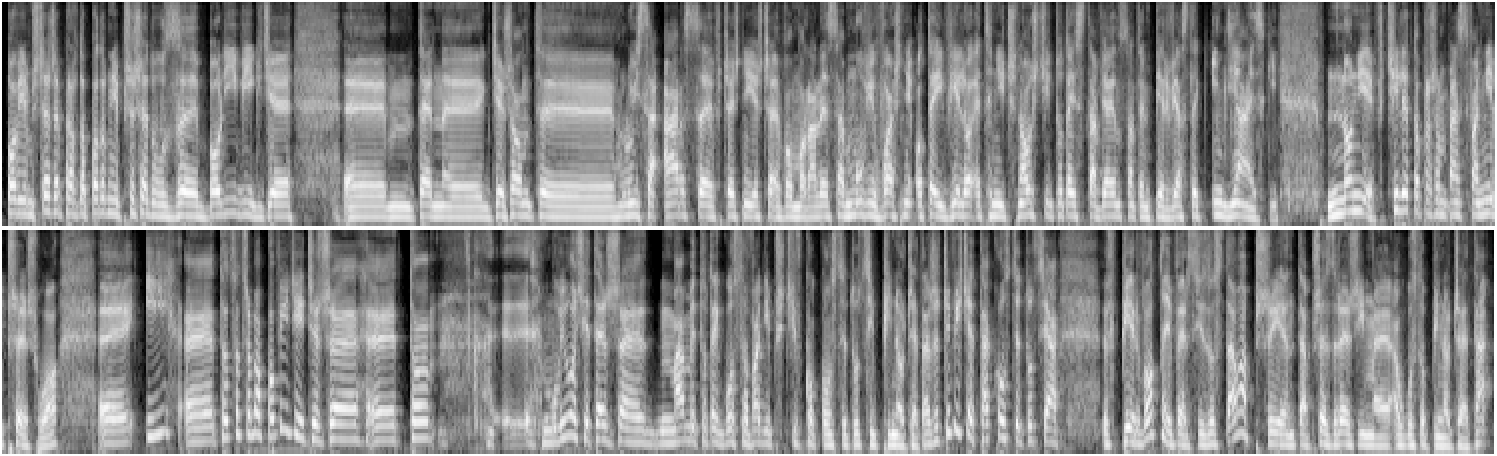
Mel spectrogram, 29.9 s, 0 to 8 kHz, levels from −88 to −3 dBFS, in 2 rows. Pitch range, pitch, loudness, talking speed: 145-185 Hz, 160 Hz, -12 LUFS, 130 wpm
